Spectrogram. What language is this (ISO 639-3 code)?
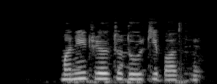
urd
